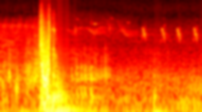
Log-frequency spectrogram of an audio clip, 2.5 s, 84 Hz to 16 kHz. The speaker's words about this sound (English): Those were songs of a wild red crossbill. Almost 8 o'clock a.m. June 1st, 1983, down Poverty Hollow. The bird's not yet captured, but it was in a group of three.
